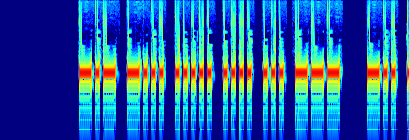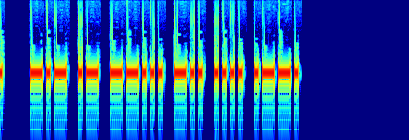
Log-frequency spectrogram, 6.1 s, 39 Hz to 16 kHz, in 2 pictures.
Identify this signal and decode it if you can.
Morse code, heard as a keyed tone, about 40 wpm, 700 Hz. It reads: KB5HSO DE KA7DHP
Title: USA Callsign DE Callsign 40wpm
